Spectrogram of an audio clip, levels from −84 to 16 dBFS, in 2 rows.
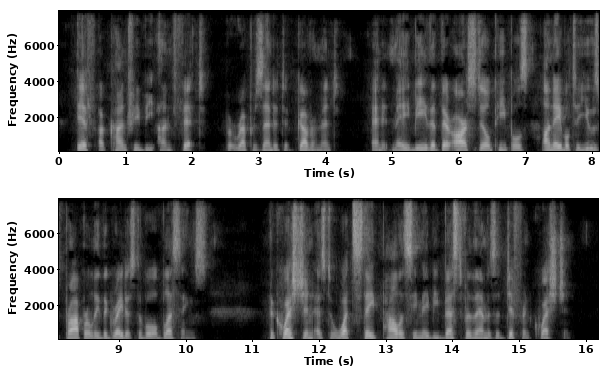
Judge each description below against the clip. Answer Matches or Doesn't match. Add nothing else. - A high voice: Doesn't match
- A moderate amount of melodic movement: Matches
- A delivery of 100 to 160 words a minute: Matches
